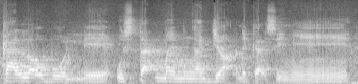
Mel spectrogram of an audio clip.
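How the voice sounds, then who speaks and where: A preacher voicing a soft-spoken older man from the congregation with a Kedah Malay accent, polite and hesitant, in an echoey prayer hall with background noise. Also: medium pitch, a little slow, vocal fry, pitched below the performer's own voice.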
